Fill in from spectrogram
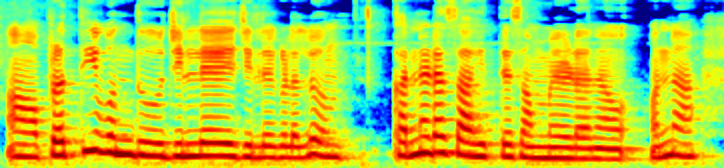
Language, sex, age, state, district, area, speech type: Kannada, female, 18-30, Karnataka, Shimoga, rural, spontaneous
